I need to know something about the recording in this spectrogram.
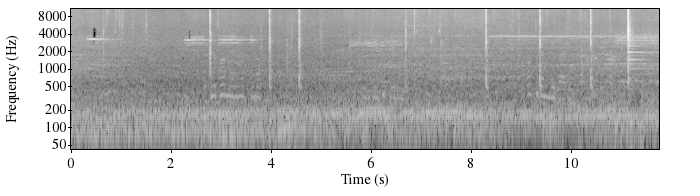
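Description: Metal engine parts clink and tap as hands work on them.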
